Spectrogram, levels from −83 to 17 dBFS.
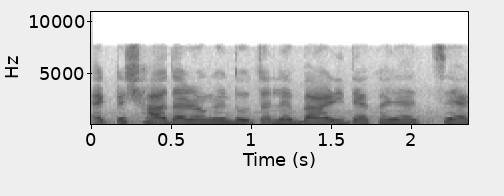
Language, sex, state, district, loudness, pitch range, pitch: Bengali, female, West Bengal, Dakshin Dinajpur, -14 LUFS, 255-280 Hz, 265 Hz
